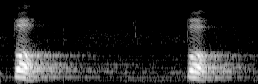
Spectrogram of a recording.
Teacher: For example, when you will pronounce the sound of p, just you put your finger on your throat and you can see or you can examine that while pronouncing the p sound your throat does not vibrate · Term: voiceless sound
